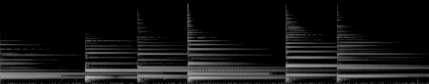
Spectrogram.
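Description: A ukulele plays the first measure of a song's chorus: about six clean plucked notes and chords in a steady rhythm, each ringing briefly, close and moderately quiet, with no talking.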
